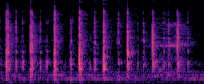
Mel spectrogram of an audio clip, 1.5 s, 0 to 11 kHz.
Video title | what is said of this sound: Gen 2 Kobalt 24 Volt Impact Driver Issues | you don't need to shake it that violently to feel it or hear it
